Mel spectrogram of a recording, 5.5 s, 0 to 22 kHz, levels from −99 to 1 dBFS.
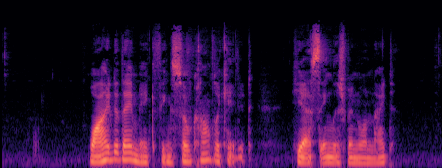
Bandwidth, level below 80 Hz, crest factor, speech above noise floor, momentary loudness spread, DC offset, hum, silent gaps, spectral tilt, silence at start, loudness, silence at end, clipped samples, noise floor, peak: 13 kHz; -58 dBFS; 22 dB; 42 dB; 13 LU; under 0.1%; none; none; -5 dB/octave; 1.15 s; -31 LUFS; 0.6 s; under 0.1%; -72 dBFS; -10 dBFS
